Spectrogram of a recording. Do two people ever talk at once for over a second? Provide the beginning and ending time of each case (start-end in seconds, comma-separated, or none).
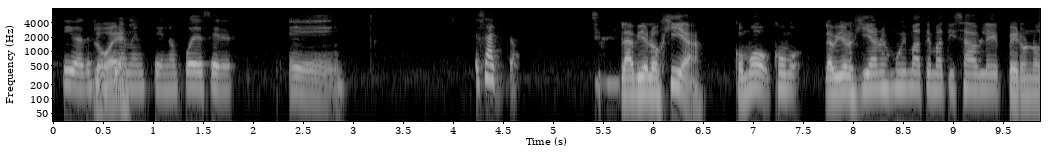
none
